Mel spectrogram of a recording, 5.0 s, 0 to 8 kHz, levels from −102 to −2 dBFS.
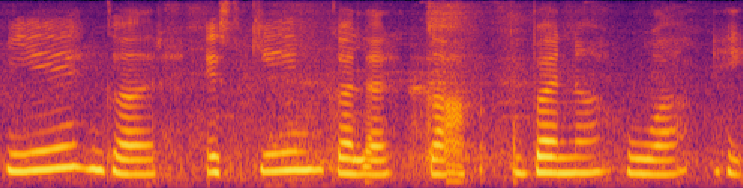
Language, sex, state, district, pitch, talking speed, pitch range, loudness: Hindi, female, Madhya Pradesh, Dhar, 255 Hz, 95 wpm, 240-285 Hz, -16 LUFS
